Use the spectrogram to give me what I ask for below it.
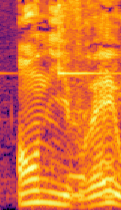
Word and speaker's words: enivrer: Alors communément, on dit enivrer. Mais il y a peut-être un piège et une difficulté. Quelle est l'orthographe du verbe enivrer ou s'enivrer? – C'est E-N, c'est V, R, I, c'est E-N-I, enni.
